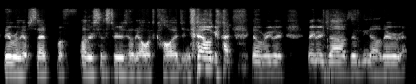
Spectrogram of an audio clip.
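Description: A man in his forties, a chef and restaurant founder, telling his story in a relaxed podcast interview with many fillers and restarts. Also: mid-range voice, quick pace. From Sacramento, California. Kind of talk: casual interview.

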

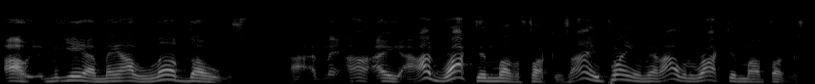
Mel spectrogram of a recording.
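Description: A man's voice: on the high side, expressive, a little slow, slightly rough, dry recording. A fifty-year-old man from Tennessee hosting a casual livestream chat, rambling and swearing in a laid-back way. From Nashville, Tennessee. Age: 50s. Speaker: livestream host.

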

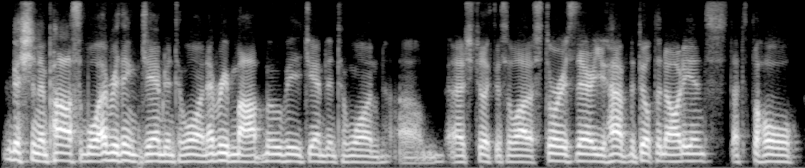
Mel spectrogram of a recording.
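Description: A man's voice: mid-range voice, little pitch movement, fast talker, few pauses, darkish tone. Man chatting casually in short, joking phrases. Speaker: podcast guest, screenwriter. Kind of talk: casual chat.

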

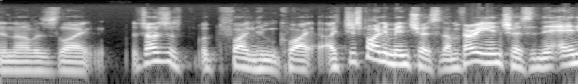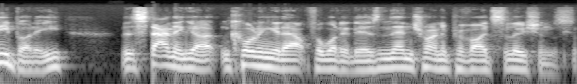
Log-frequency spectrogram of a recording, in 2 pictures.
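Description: A man's voice: fairly low pitch, darkish tone. A middle-aged man from the UK chatting informally as an interview guest, blunt and joking in manner. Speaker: talk show guest and podcast interviewer. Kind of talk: casual conversational interview chat.

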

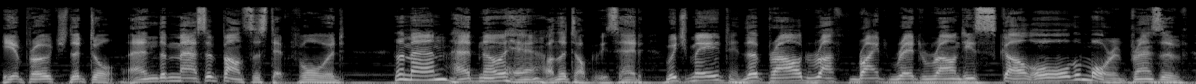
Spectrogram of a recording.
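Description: A man's voice: mid-range voice, big pitch swings, measured pace, fairly bright tone, soft background music. A man narrating scripted stories as a host, with a theatrical, dramatic announcer delivery. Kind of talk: scripted story narration with a showy intro.

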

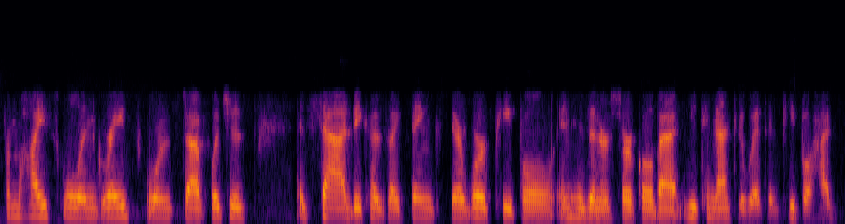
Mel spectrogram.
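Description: A woman's voice: deep voice, level tone, moderate pace, no room sound. Guest author, 30s woman from Ohio, thoughtful, restarts a lot, dry tinny phone sound. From Ohio, Cleveland area. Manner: thoughtful, many restarts and fillers. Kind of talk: conversational interview.

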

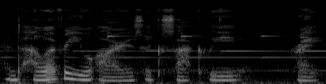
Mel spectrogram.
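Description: A woman whispering a guided yoga nidra meditation in a hushed, soothing way. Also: mid-range voice, measured pace, vocal fry, noisy background.

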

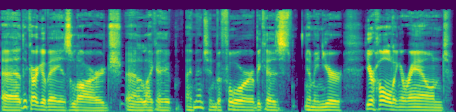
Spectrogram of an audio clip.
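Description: A low-pitched man runs a tabletop role-playing game. He narrates off the cuff, conversationally, pausing and restarting as he builds descriptions. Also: clean tone.

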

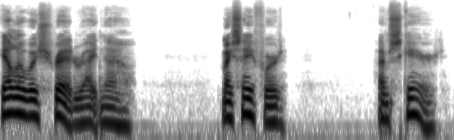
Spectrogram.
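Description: A man's voice: lowish voice, expressive, a little slow, darkish tone, no room sound, clean studio sound, voice pushed up. A man voicing an anxious, submissive woman who speaks meekly in an audiobook story. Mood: scared, vulnerable. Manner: meek, obedient, fearful.

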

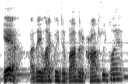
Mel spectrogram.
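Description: A brisk American executive acted by a man gives curt orders in a vintage radio play. His voice is medium-pitched and impatient, with faint music underneath. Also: expressive, natural voice. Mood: impatient, questioning. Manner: curt, commanding. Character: brisk, impatient male colony executive in charge. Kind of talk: golden age American radio drama acting.

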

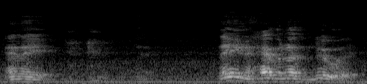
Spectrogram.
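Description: A man's voice: mid-range voice, lively intonation, normal speed. A man teaching scripture in a big, emphatic voice that carries through the room. He keeps checking in with rhetorical questions. He's picked up from some distance in an echoey hall, with faint noise underneath. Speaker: Bible class teacher. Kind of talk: Bible study sermon. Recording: roomy hall, mic from afar, faint noise.

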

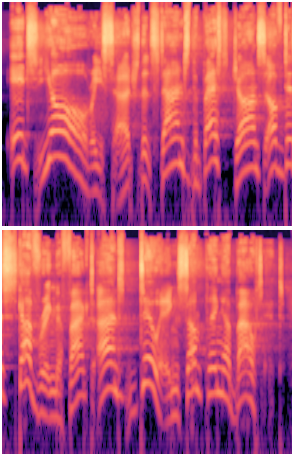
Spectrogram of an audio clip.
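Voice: mid-range voice, fairly bright tone, pitched above the performer's own voice. A narrator voicing a sly, grimly persuasive inner voice of a boy, with mock-logical, theatrical delivery in a storybook reading.

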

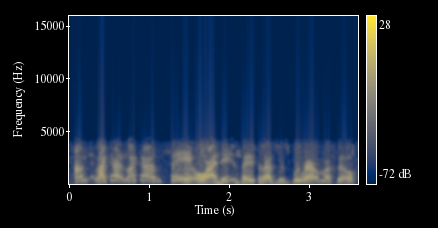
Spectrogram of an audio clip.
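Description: A congested woman with a cold speaks in a fairly high voice. She rants theatrically in mock offence during casual podcast banter. The sound is dry and tinny, like a phone call. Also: very animated, a little fast, creaky, no echo. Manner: dramatic mock-outraged ranting. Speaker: co-host.

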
